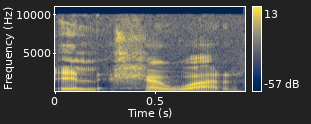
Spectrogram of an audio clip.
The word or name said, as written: jaguar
